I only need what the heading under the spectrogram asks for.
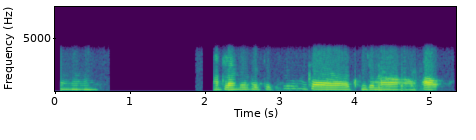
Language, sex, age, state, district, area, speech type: Telugu, male, 18-30, Andhra Pradesh, Konaseema, rural, conversation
